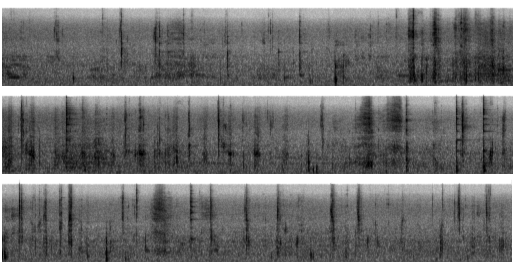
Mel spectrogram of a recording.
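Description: A person eating crispy fried pork and rice with chopsticks, close to a clip-on microphone: chewing with many sharp, irregular crunches and small clicks.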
